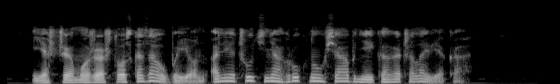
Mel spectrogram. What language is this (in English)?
Belarusian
